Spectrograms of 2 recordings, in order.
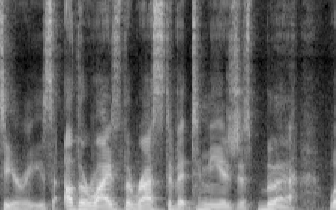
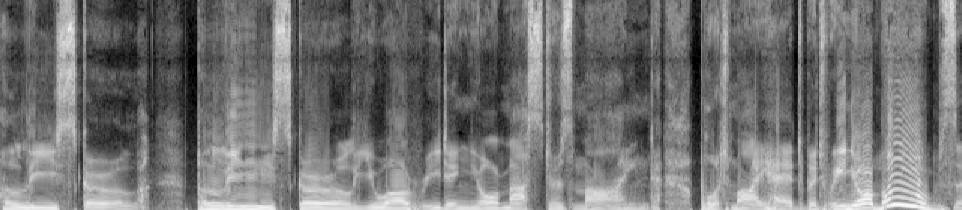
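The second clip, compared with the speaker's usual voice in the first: deep, booming villain voice at bottom of range; 4 semitones lower, 5 dB louder than usual. Showing off the voice he can do, super deep Alucard voice. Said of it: "a super deep voice".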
